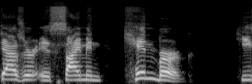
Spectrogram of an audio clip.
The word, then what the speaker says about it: Simon Kinberg: I didn't hear it, but he's admitting that he mispronounced the name. The correct answer is Simon Kinberg. He said Simon Kinsberg.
